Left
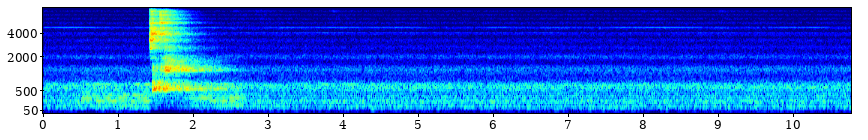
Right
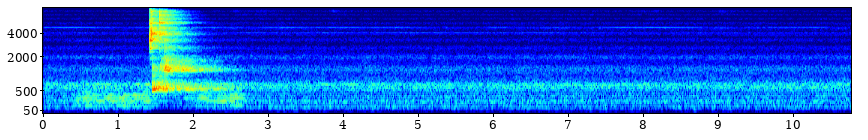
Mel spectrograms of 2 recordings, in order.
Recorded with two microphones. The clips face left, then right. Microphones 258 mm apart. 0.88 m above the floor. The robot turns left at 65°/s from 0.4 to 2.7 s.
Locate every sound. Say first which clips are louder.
1.4 s dripping: right 2 dB; 80° right, 0.6 m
